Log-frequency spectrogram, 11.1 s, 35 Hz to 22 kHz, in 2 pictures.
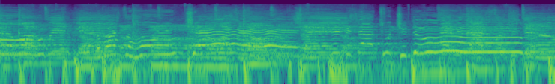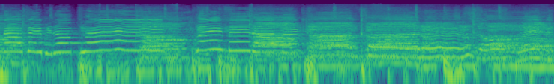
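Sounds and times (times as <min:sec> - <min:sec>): male a cappella singing: 0:00.0 - 0:11.0.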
